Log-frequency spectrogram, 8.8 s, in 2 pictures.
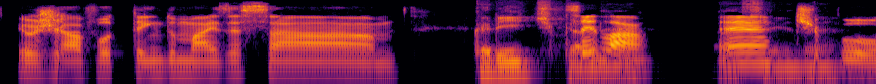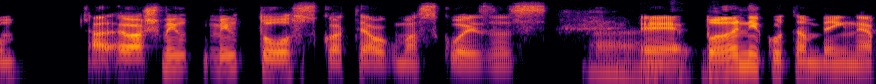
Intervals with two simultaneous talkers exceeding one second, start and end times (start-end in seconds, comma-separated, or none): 2.8-4.3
